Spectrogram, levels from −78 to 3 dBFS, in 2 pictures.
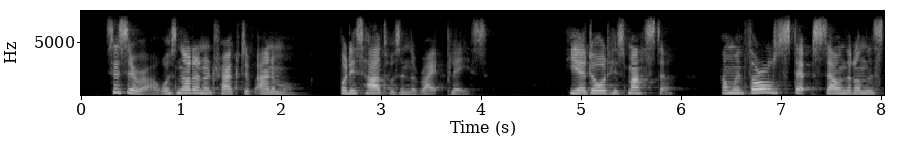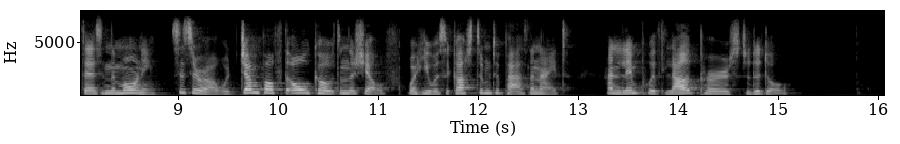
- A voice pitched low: No, high, 235 Hz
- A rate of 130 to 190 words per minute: No, fast, 205 wpm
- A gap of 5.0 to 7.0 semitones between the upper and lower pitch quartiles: No, average, 3.1 semitones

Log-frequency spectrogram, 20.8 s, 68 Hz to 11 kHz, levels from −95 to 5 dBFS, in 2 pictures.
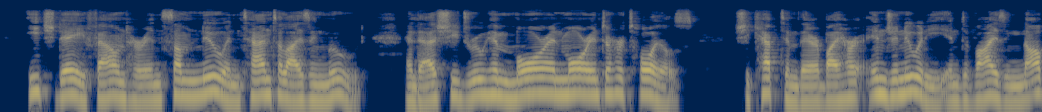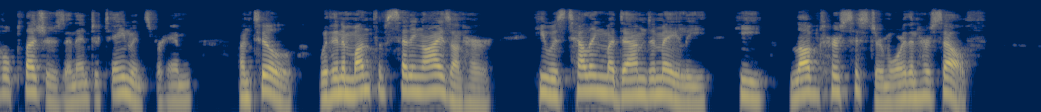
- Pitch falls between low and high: Yes, medium, 145 Hz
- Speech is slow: No, average, 165 wpm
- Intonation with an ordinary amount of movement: Yes, average, 5.0 semitones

